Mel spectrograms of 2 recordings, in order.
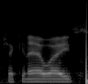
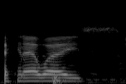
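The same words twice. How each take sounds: First: Said in the usual way. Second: Drawn out. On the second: Shown as a demonstration. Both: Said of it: "repeated line read twice".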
